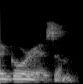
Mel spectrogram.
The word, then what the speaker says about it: agorism: So Sam Konkin called it agorism. So I spell that as agorism, like Al Gore.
